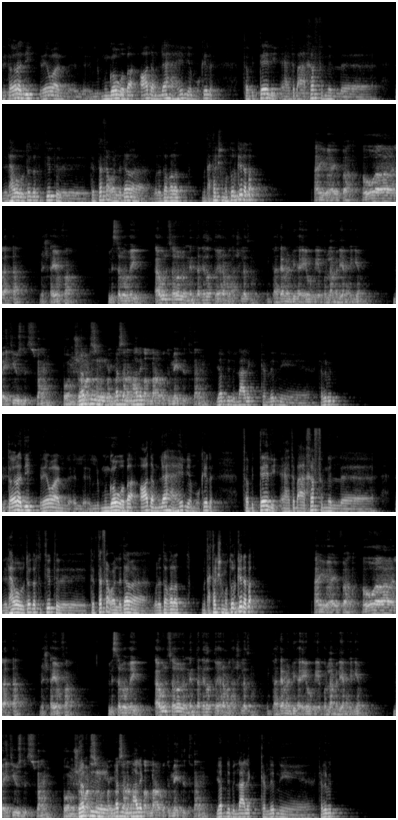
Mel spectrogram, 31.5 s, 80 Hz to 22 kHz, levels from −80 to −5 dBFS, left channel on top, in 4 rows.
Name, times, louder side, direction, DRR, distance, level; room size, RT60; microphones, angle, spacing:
voice 1, 0.0-4.2 4.8-7.4 7.9-11.4 11.9-12.9 25.1-26.5 27.9-30.2, right 3 dB, 55° right, 0.5 m, -27 dB
voice 2, 12.4-12.8 14.1-16.1 16.5-17.2 17.9-23.0 23.6-27.8, right 1 dB, 15° right, 0.8 m, -32 dB
12.0 x 5.5 x 4.1 m
head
